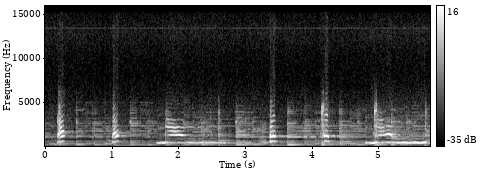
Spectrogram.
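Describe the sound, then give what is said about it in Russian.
A cat meows over and over, about six clear, fairly loud calls spaced roughly a second apart, with a steady tonal hum running underneath throughout. “Имел он собаку по прозвищу Боб и кошку по прозвищу Читеробоб.”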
